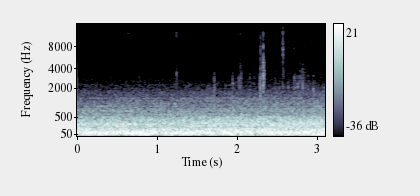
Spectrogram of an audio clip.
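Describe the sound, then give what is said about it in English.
Steady low rumble of a personal car being driven, heard from inside the cabin, a constant droning road noise with no pauses, fairly loud, with no voices. “Driving my personal car, not my bus, for the record.”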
